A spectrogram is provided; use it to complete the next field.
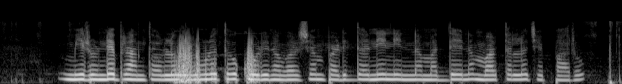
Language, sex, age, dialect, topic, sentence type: Telugu, female, 25-30, Central/Coastal, agriculture, statement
